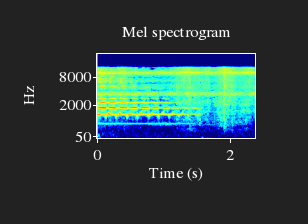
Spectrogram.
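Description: A sustained musical tone from a comic sound effect added in editing. It warbles rapidly on one pitch and fades out about one and a half seconds in.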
